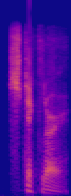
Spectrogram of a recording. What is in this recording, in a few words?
"stickler", American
